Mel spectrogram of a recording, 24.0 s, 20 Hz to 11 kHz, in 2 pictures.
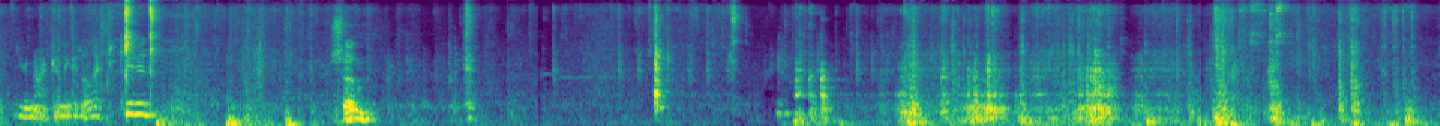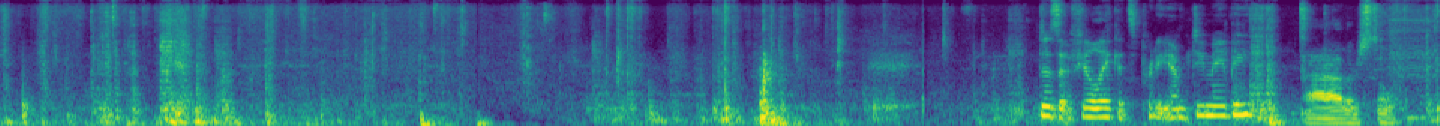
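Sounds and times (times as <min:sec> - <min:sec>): clicks knocks and clattering of work: 0:01.0 - 0:01.4, 0:05.4 - 0:11.8.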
